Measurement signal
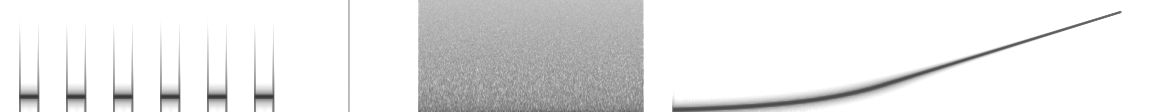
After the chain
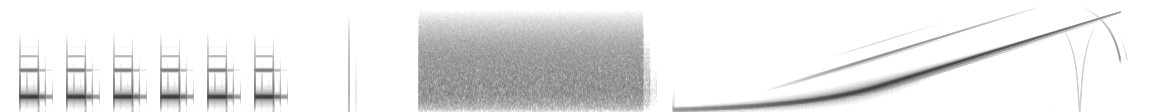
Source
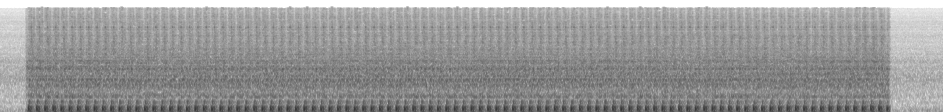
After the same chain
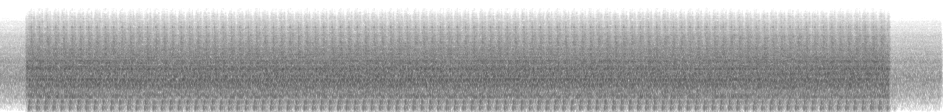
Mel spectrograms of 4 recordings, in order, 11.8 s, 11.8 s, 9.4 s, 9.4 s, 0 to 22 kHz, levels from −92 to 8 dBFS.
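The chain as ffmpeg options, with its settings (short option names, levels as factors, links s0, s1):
-filter_complex "[0:a]asplit=2[s0][s1];[s1]alimiter=limit=0.158:level=0:latency=1:release=157,volume=0.891[s2];[s0][s2]amix=inputs=2:normalize=0,highpass=690,asoftclip=type=tanh:threshold=0.168,lowpass=3800,asplit=2[s3][s4];[s4]adelay=70,lowpass=f=1300:p=1,volume=0.112,asplit=2[s5][s6];[s6]adelay=70,lowpass=f=1300:p=1,volume=0.19[s7];[s3][s5][s7]amix=inputs=3:normalize=0"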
